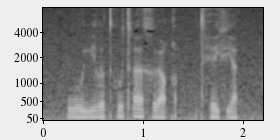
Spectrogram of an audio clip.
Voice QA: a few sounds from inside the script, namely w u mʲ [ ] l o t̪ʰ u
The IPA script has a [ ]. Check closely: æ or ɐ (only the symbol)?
ɐ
